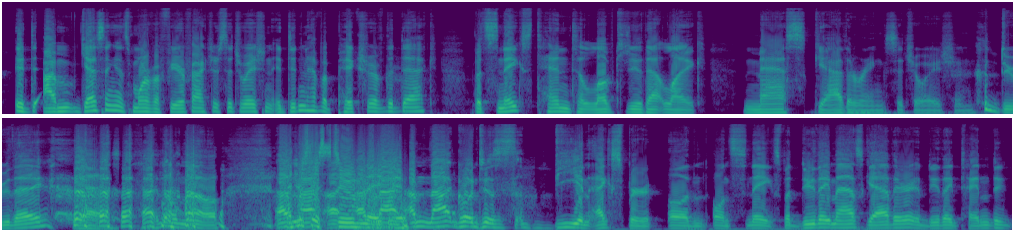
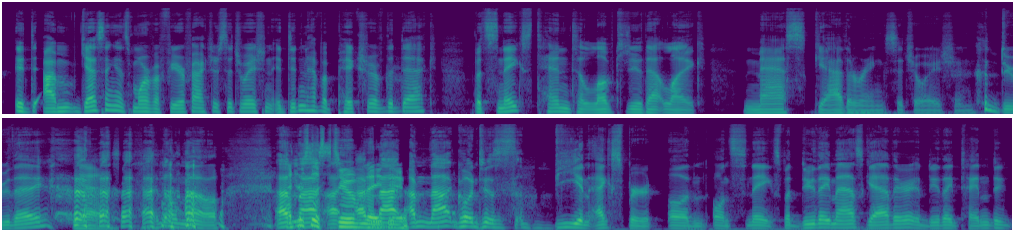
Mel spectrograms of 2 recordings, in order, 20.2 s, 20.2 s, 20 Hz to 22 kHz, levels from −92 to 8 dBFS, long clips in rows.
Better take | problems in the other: second | distortion; heavy; 7% of the sound clipped

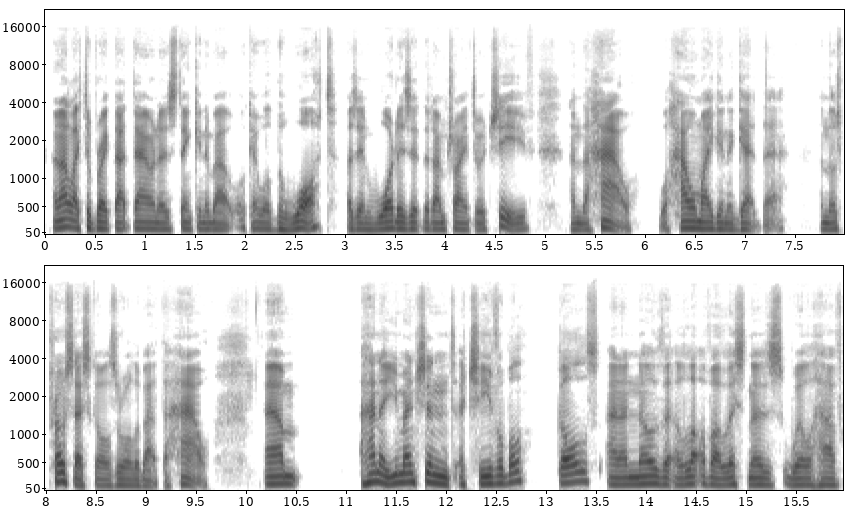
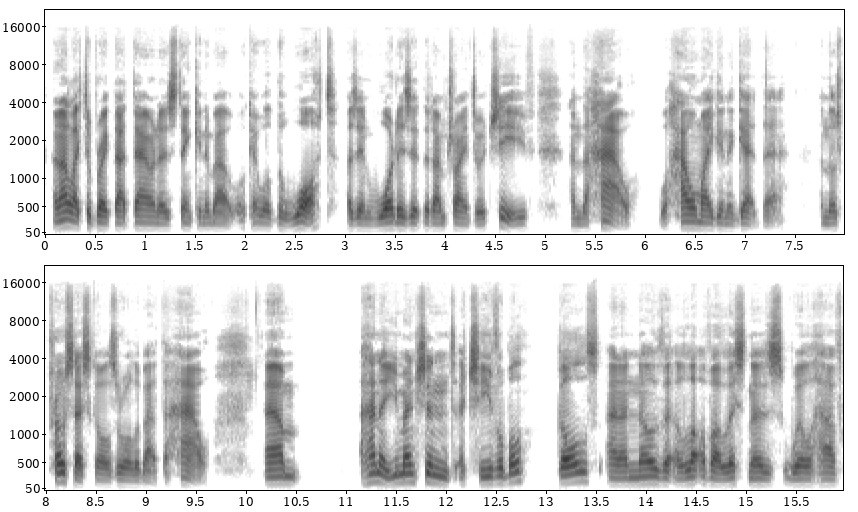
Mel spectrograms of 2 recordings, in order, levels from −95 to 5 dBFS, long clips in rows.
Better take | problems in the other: first | thin; very; fading below 350 Hz

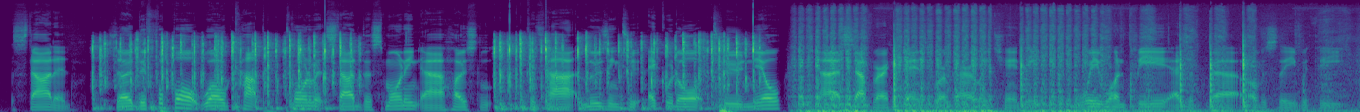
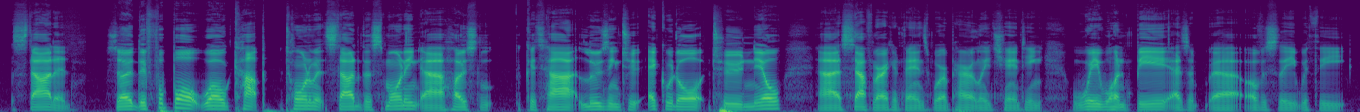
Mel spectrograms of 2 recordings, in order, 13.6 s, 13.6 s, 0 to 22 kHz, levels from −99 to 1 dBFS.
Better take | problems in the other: second | household noises; very loud; throughout; 4 dB above the speech

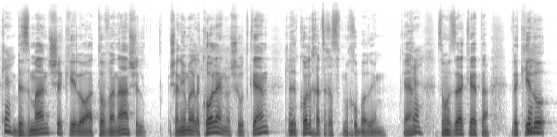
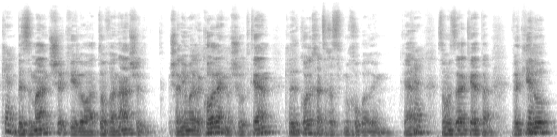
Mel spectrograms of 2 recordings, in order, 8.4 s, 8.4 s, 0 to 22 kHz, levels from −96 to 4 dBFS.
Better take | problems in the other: first | off-mic speech; far // room echo; very slight; dies away in 0.3 s

